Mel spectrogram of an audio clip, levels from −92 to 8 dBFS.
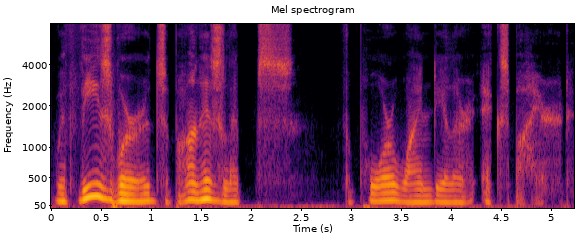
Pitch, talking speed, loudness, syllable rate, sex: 115 Hz, 125 wpm, -18 LUFS, 3.8 syllables/s, male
